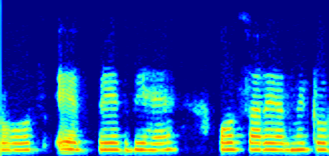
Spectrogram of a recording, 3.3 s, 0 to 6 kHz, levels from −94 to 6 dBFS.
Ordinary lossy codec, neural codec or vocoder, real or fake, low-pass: AAC, 32 kbps; none; real; 5.4 kHz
